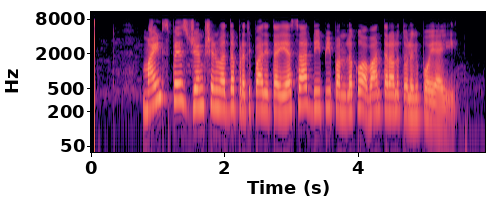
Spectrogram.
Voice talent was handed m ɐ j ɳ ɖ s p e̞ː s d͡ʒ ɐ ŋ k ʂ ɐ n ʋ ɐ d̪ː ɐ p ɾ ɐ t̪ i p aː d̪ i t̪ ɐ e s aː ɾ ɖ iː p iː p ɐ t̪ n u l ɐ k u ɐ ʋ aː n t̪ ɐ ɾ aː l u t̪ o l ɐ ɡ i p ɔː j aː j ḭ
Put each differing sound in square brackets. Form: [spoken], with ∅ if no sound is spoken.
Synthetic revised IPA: m ɐ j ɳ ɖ s p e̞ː s d͡ʒ ɐ ŋ k ʂ ɐ n ʋ ɐ d̪ː ɐ p ɾ ɐ t̪ i p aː d̪ i t̪ ɐ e s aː ɾ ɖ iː p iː p ɐ [∅] n u l ɐ k u ɐ ʋ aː n t̪ ɐ ɾ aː l u t̪ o l ɐ ɡ i p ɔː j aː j ḭ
